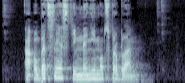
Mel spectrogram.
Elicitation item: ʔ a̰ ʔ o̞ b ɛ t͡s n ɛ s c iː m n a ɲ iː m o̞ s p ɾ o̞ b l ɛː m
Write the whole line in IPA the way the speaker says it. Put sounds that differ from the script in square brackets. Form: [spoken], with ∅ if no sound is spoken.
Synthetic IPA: ʔ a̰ ʔ o̞ b ɛ t͡s [ɲ] ɛ s c iː m n [ɛ] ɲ iː m o̞ [t͡s] p ɾ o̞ b l ɛː m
